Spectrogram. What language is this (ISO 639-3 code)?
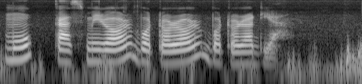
asm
